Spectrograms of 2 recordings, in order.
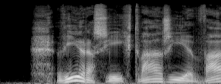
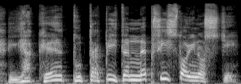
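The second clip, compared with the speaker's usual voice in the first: a raised, indignant snap at the café owner; snapping at the owner; 7 semitones higher than usual. Acted. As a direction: bark the complaint up high, affronted. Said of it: "Osopil jsem se na něho". (pohoršeně se osopit na kavárníka)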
